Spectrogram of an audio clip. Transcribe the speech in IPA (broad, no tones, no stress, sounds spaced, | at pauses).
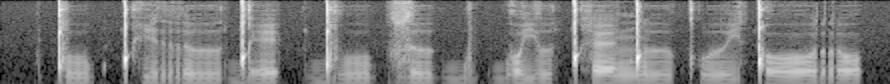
ǃ uː p ǃʰ i r ɯː ɡ͡ǃ e | ɡ͡ǃ uː kʷ z ɯː ɡ͡b u p ɡ͡b o j ɯ ǃʰ ɛː ŋ͡ǃ ɯː kʷʼ ɯː j ǃ oː r o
